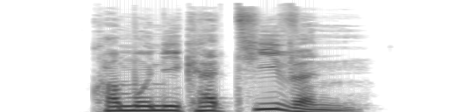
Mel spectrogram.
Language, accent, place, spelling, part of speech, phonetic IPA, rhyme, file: German, Germany, Berlin, kommunikativen, adjective, [kɔmunikaˈtiːvn̩], -iːvn̩, De-kommunikativen.ogg
- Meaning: inflection of kommunikativ: 1. strong genitive masculine/neuter singular 2. weak/mixed genitive/dative all-gender singular 3. strong/weak/mixed accusative masculine singular 4. strong dative plural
